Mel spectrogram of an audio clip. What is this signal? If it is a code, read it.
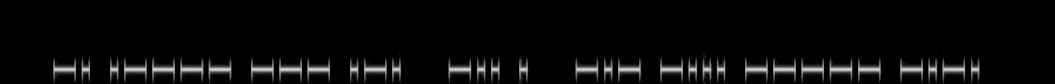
Morse code, heard as a keyed tone, about 17 wpm, 700 Hz. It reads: N1OR DE KB0C
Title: USA Callsign DE Callsign - 4 Characters - 17wpm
